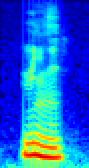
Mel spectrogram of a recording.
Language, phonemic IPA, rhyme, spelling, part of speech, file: French, /y.ni/, -i, uni, verb / adjective / noun, Fr-uni.ogg
- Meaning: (verb) past participle of unir; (adjective) 1. united 2. having only one color, feature, etc; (noun) university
